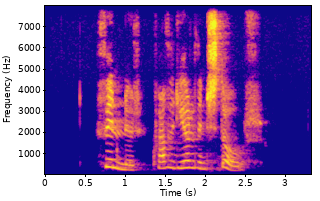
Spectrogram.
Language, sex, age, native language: Icelandic, female, 30-39, Icelandic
